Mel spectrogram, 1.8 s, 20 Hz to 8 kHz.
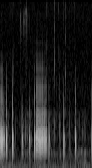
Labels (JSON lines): {"label": "biophony, knock croak", "recorder": "SoundTrap 300"}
